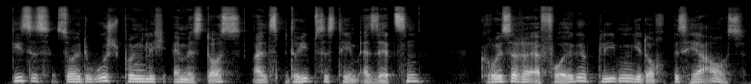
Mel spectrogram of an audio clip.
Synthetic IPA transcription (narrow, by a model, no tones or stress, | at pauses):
d̥iːzəsz̥ɔltəʔuːɐʃpʁ̥ʏŋlɪçʔɛmɛsd̥ɔsʔalsb̥ətʁ̥iːpz̥ʏstʰeːmʔɛ̰ɐzɛt͡sn̩ | ɡ̥ʁøːsəʁ̞əʔɛɐfɔlɡəb̥liːbm̩jedɔχb̥ɪsheːɐʔaʊs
